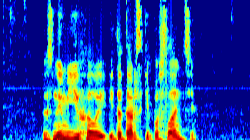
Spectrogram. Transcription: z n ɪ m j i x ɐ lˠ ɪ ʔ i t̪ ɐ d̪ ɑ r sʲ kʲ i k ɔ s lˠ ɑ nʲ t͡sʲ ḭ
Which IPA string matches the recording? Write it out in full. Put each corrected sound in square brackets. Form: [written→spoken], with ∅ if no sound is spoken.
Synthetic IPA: z n ɪ m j i x ɐ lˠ ɪ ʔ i t̪ ɐ [d̪→t̪] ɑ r sʲ kʲ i [k→p] ɔ s lˠ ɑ nʲ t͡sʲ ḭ

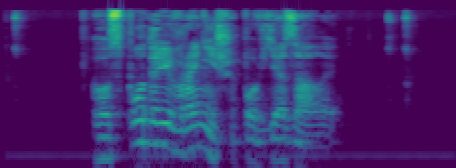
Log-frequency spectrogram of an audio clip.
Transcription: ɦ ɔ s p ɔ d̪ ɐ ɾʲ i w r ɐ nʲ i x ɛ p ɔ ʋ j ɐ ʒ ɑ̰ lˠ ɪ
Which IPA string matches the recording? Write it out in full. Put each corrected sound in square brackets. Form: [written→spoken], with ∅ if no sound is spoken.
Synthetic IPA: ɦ ɔ s p ɔ d̪ ɐ ɾʲ i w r ɐ nʲ i [x→ʃ] ɛ p ɔ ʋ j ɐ [ʒ→z] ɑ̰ lˠ ɪ

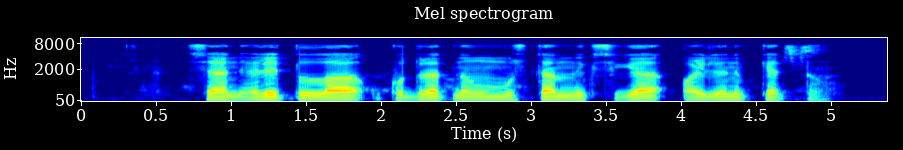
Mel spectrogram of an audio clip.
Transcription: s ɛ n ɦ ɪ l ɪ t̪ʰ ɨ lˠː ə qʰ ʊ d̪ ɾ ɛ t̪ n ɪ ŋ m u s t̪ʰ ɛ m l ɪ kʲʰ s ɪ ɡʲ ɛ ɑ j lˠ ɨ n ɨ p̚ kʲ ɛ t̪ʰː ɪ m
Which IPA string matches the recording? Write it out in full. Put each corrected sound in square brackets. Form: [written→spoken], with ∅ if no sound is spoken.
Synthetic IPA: s ɛ n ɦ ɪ l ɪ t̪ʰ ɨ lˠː [ə→ɑ] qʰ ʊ d̪ ɾ ɛ t̪ n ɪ ŋ m u s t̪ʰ ɛ m l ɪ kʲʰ s ɪ ɡʲ ɛ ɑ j lˠ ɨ n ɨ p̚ kʲ ɛ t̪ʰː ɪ [m→ŋ]

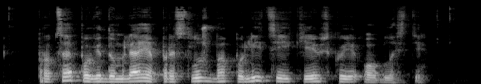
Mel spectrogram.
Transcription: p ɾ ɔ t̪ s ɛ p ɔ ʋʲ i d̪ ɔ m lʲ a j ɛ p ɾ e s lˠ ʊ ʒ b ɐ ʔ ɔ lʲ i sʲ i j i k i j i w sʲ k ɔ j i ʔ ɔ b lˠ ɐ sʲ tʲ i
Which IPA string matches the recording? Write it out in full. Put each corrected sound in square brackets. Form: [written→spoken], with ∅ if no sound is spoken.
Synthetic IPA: p ɾ ɔ t̪ s ɛ p ɔ ʋʲ i d̪ ɔ m lʲ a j ɛ p ɾ e s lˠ [ʊ→u] ʒ b ɐ [ʔ→p] ɔ lʲ i [sʲ→t͡sʲ] i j i k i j i w sʲ k ɔ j i ʔ ɔ b lˠ ɐ sʲ tʲ i

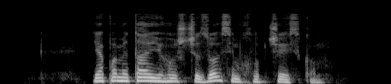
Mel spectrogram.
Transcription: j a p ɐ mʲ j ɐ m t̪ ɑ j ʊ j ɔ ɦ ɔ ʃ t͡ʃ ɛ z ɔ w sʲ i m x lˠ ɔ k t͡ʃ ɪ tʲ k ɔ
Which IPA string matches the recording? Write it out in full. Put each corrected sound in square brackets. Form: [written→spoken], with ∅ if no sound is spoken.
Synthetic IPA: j a p ɐ mʲ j ɐ [m→∅] t̪ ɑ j ʊ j ɔ ɦ ɔ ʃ t͡ʃ ɛ z ɔ w sʲ i m x lˠ ɔ [k→p] t͡ʃ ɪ [tʲ→sʲ] k ɔ

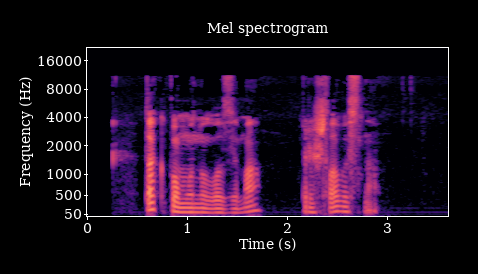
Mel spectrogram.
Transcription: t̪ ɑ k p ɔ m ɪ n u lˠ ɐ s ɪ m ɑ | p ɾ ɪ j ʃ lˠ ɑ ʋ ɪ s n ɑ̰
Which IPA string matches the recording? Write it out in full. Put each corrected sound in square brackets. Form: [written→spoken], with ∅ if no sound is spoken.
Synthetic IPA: t̪ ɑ k p ɔ m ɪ n u lˠ ɐ [s→z] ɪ m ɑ | p ɾ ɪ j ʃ lˠ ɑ ʋ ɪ s n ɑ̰

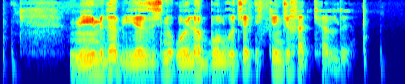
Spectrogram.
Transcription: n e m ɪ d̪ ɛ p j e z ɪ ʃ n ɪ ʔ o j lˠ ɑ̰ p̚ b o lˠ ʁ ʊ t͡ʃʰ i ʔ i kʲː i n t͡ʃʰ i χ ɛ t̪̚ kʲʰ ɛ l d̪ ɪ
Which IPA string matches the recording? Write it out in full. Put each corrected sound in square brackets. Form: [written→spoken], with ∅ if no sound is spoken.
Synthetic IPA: n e m ɪ d̪ ɛ p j e z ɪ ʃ n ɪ ʔ o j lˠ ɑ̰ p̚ b o lˠ ʁ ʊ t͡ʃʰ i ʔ i kʲː i n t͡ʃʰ i χ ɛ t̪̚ kʲʰ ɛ l d̪ ɪ

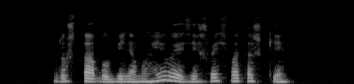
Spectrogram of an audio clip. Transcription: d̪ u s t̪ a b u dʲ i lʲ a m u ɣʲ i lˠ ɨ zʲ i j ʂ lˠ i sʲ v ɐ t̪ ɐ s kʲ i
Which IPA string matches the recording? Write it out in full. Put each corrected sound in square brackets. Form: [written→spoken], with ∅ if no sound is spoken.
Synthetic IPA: d̪ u [s→ʂ] t̪ a b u [dʲ→bʲ] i lʲ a m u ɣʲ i lˠ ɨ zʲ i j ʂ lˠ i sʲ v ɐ t̪ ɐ [s→ʂ] kʲ i

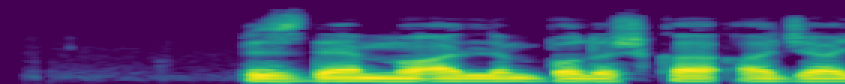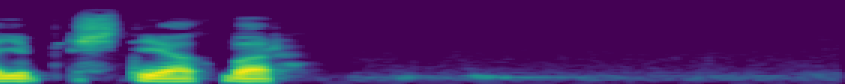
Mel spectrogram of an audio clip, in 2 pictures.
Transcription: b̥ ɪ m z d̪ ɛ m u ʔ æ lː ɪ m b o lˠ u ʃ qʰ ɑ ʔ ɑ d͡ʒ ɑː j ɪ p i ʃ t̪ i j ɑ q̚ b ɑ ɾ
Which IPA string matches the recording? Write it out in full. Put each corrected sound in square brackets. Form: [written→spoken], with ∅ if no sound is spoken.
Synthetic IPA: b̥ ɪ [m→∅] z d̪ ɛ m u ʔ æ lː ɪ m b o lˠ u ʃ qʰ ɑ ʔ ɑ d͡ʒ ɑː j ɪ p i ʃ t̪ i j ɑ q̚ b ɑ ɾ

